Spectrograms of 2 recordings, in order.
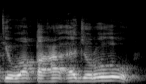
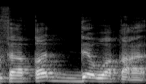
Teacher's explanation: القاف مفخمه مرتبه ثانيه مفتوحه الداله مقلقله قلقله الصغرى في وسط الكلام لان مربوطه في كلمه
